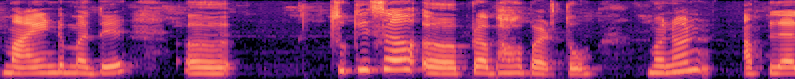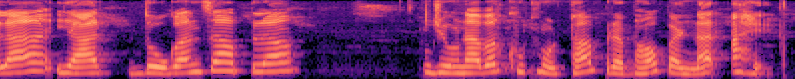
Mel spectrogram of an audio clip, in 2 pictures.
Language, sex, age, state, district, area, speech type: Marathi, female, 18-30, Maharashtra, Thane, urban, spontaneous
